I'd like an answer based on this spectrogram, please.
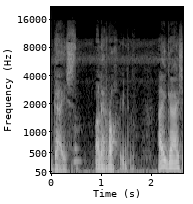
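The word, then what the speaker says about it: Geist: oleh ada yang Hakiki namanya gais atau tulisannya ya baca bacanya dalam bahasa Jerman guys oleh roh itu Hai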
